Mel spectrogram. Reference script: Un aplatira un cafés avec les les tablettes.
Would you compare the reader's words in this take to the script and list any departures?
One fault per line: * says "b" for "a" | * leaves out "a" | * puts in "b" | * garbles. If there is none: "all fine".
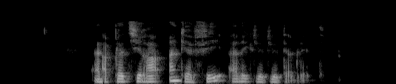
all fine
